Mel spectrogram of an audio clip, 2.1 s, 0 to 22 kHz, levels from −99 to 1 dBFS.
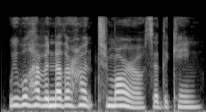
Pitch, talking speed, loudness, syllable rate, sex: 220 Hz, 290 wpm, -18 LUFS, 6.9 syllables/s, female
